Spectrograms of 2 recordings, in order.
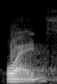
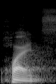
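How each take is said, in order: First: ওয়েন্স with plain w, rising; British pronunciation. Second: হোয়েন্স with h onset, falling; American pronunciation. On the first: Teacher drilling wh words, British pronunciation. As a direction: say ওয়েন্স without any h. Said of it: "British উচ্চারণে". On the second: Teacher drilling wh words, American pronunciation. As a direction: say হোয়েন্স leading with h. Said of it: "এবং আমেরিকানে হ". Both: Shown as a demonstration.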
